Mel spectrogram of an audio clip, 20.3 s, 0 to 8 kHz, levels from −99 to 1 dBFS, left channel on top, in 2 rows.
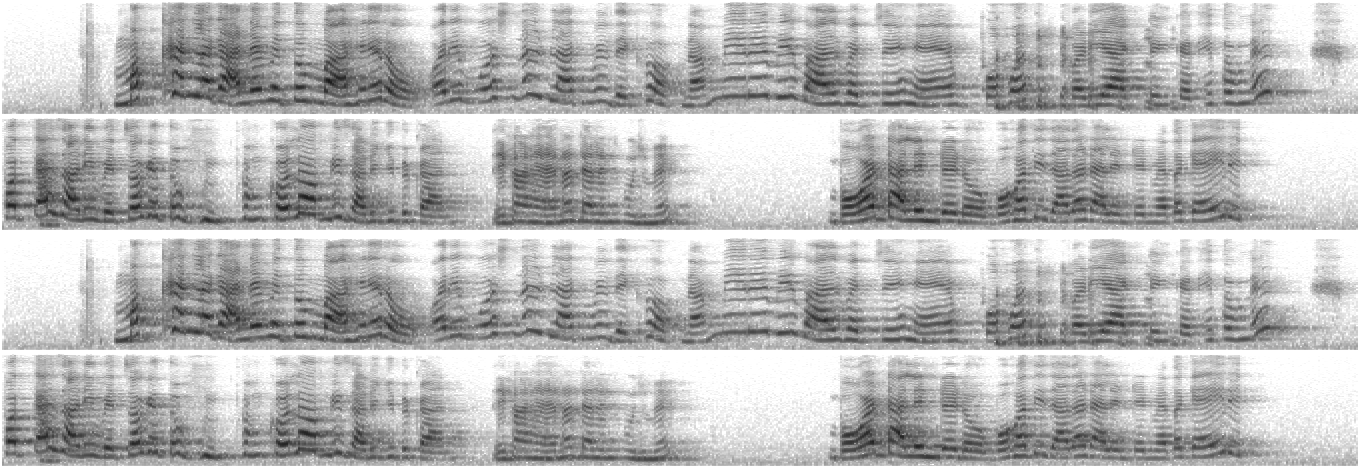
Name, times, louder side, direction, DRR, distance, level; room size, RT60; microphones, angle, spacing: voice 1, 0.8-7.7 8.0-9.5 9.9-13.6 16.5-19.5, left 2 dB, 10° left, 0.8 m, -24 dB
voice 2, 7.4-8.7 10.4-10.6 13.9-15.4, left 3 dB, 75° left, 1.3 m, -32 dB
28.0 x 17.0 x 5.6 m
head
